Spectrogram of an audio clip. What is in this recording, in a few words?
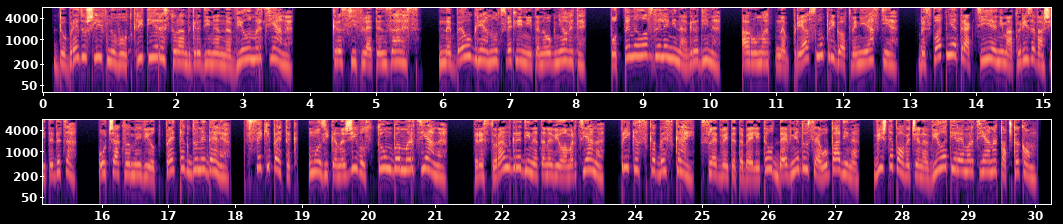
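Bulgarian, female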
